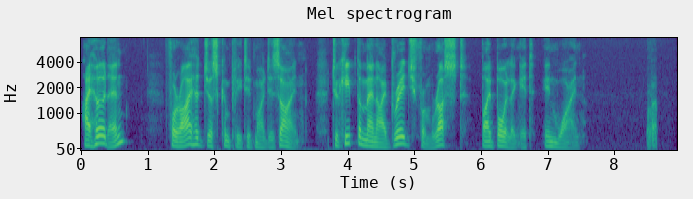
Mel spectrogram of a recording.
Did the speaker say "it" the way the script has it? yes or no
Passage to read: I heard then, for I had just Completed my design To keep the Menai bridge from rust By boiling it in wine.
yes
